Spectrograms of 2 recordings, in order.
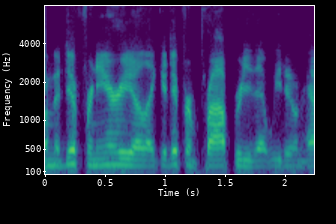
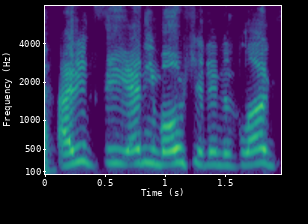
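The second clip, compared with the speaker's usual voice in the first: ordinary delivery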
